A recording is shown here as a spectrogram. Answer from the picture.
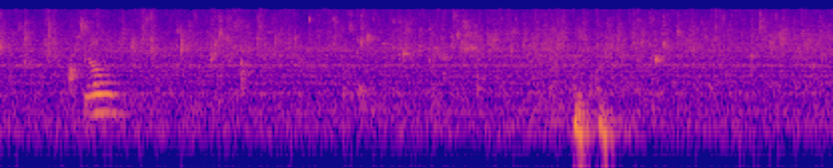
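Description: Bathroom sink faucet running water into the basin, faint and steady. A child's short high vocal sound comes just under a second in.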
